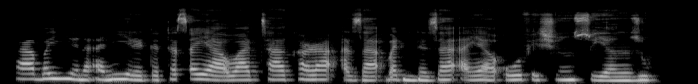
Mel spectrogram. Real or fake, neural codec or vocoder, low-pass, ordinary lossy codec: real; none; 14.4 kHz; none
